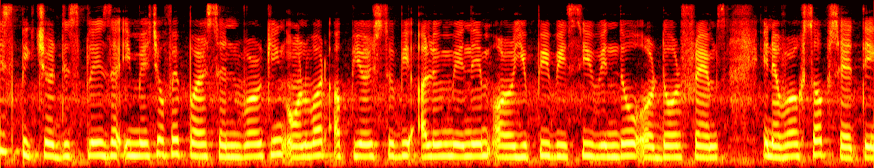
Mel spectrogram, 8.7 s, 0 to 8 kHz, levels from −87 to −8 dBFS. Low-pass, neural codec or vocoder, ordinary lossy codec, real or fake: 7.2 kHz; none; none; real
